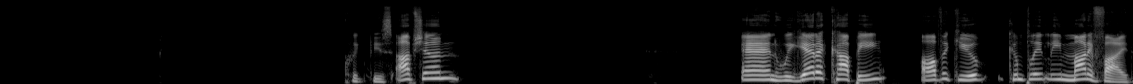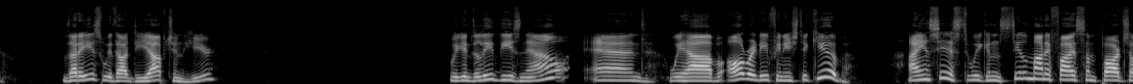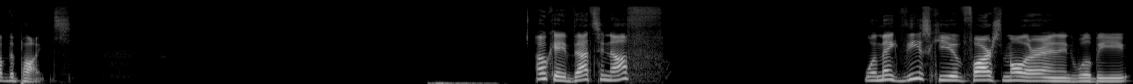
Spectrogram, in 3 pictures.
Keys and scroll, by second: 16.1 Delete, 20.8 space.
